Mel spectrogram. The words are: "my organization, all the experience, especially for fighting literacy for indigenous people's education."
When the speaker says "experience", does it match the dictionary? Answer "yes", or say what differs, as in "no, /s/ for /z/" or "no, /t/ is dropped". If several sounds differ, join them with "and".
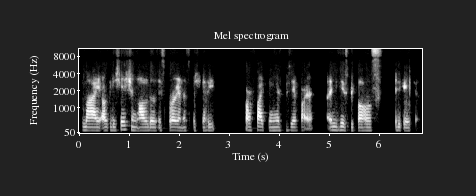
no, /k/ is dropped and /s/ is dropped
